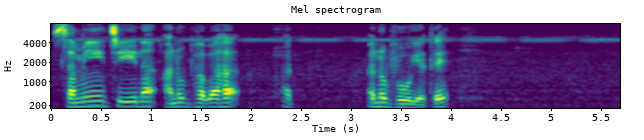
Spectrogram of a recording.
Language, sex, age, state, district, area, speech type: Sanskrit, male, 30-45, Kerala, Kasaragod, rural, spontaneous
